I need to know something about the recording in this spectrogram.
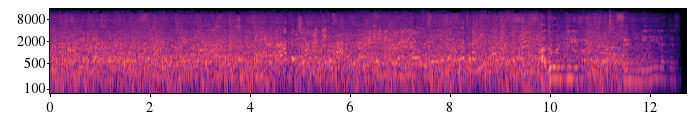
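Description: A man announces through a loudspeaker, outdoors.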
